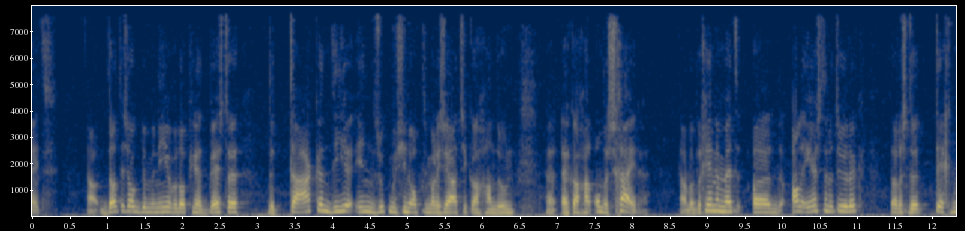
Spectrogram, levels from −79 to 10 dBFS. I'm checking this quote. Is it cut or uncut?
uncut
